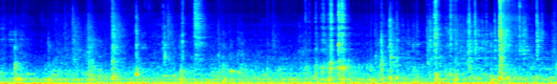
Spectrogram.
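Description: A metal ladle clinks against a soup pot.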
